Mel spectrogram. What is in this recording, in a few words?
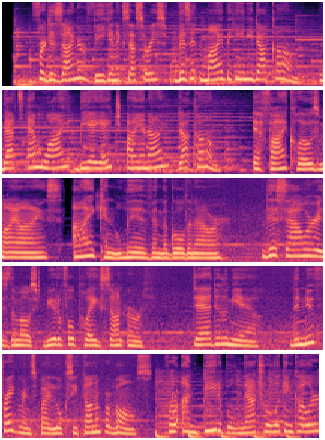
Commercial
